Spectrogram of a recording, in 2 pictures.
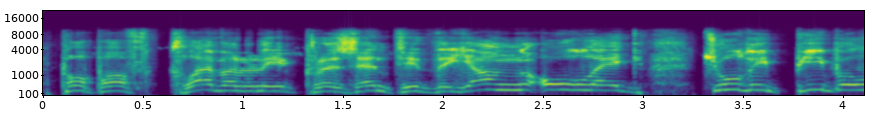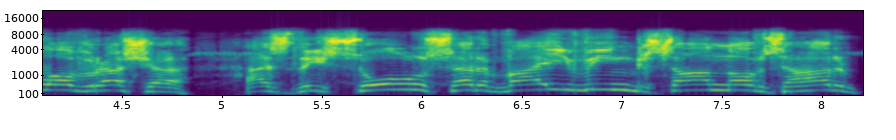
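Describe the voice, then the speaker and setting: An actor playing a solemn priest in a video game cutscene, telling his story in a grave, measured manner. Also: sits high, fairly bright tone, heavily acted. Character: solemn priest revealing a secret royal heritage. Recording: music behind the voice. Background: music.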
